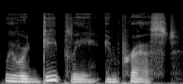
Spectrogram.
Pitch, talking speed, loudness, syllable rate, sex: 125 Hz, 130 wpm, -18 LUFS, 4.7 syllables/s, female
